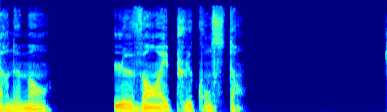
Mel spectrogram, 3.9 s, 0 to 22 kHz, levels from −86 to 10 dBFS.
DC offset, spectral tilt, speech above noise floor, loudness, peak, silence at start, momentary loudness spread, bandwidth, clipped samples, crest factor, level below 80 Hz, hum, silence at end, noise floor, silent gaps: under 0.1%; -6 dB/octave; 63 dB; -24 LUFS; -6 dBFS; 0 s; 13 LU; 17 kHz; under 0.1%; 18 dB; -46 dBFS; none; 1.45 s; -85 dBFS; none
